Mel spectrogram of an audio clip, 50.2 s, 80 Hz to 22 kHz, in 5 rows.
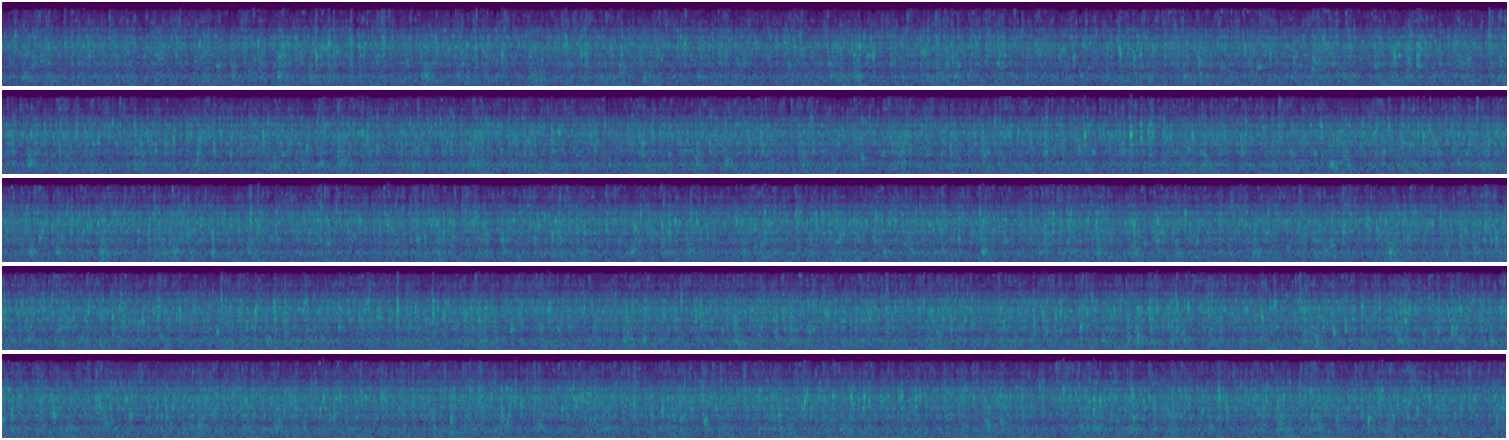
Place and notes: Dual contact microphone recording of a drainpipe during rain.
Lazdijų rajono savivaldybė, Alytaus apskritis, Lietuva, 5 June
